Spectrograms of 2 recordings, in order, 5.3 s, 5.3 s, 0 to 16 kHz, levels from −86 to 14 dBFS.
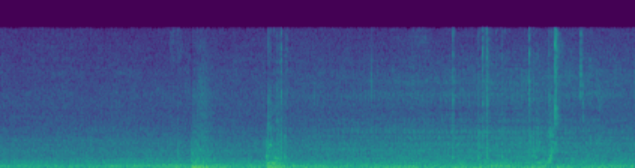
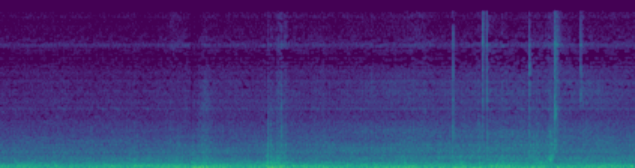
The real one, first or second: first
